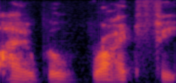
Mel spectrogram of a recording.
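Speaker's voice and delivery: soft, hushed, voiceless half-whisper. Mourning a fallen snowman, holding carrot pieces: half-whispering. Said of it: "and I whisper".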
